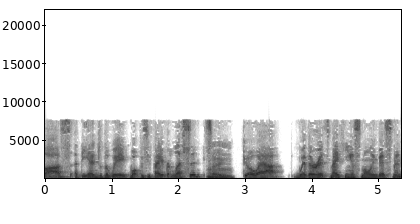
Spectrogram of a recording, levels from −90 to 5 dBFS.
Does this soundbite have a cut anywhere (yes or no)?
yes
